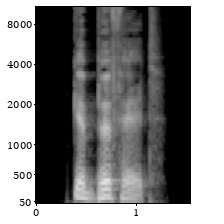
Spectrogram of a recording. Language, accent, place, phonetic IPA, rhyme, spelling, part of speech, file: German, Germany, Berlin, [ɡəˈbʏfl̩t], -ʏfl̩t, gebüffelt, verb, De-gebüffelt.ogg
- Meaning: past participle of büffeln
